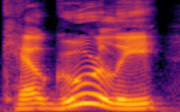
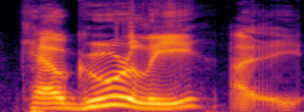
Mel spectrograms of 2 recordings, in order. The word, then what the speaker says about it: Kalgoorlie: Kalgoorlie. No, not Calgary, Canada. Come on now. Kalgoorlie.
